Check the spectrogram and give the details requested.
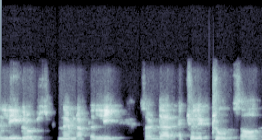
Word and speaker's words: Lie: But the main thing I wanted to correct is that Lie is the name of a mathematician. Pronunciation is Lee. So Sophus Lee was a mathematician who contributed to this subject of symmetry and group theory in broader aspect.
